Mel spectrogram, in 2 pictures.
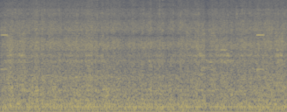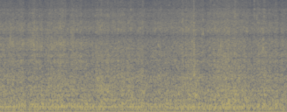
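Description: Small pea- to marble-sized hail and heavy rain hitting a vehicle, heard from inside it as a loud, steady, unbroken noise.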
